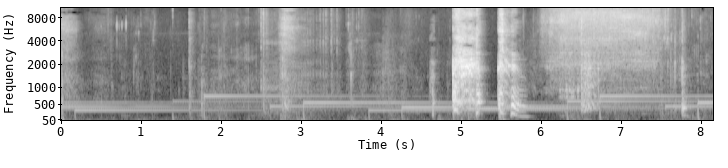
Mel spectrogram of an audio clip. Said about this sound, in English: Now I'm coughing.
